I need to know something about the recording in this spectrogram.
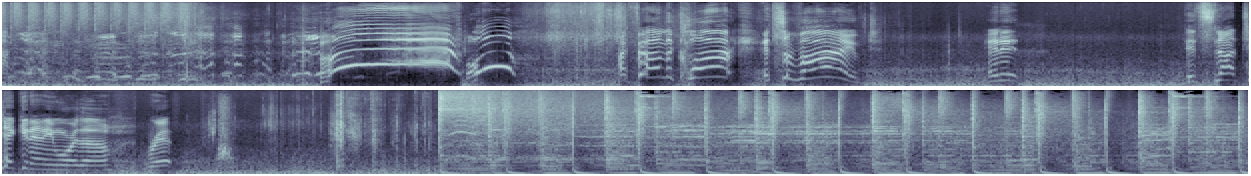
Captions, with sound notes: (laughter) (screaming) I found the clock, it survived, it's not ticking anymore though, RIP (fast music)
